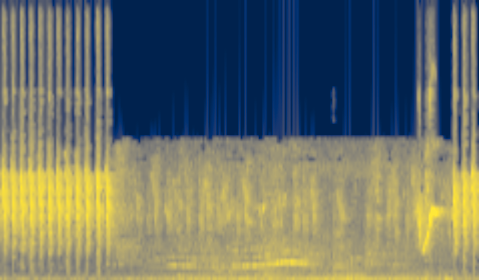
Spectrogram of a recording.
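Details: Bar-winged prinia giving ngebren song: a second of rapid high pulsed trill, a pause with a faint low rising whistle, then a sharp upswept note and the fast trill resumes.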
